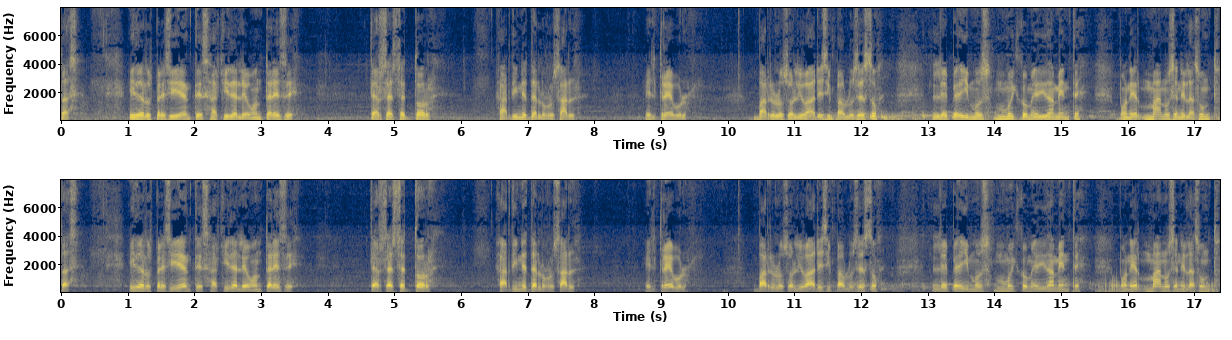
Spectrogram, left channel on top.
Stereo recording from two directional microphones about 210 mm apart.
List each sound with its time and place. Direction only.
0.0 s speech: 5° right (ahead or behind)
4.6 s a man's voice: 5° right (ahead or behind)
5.0 s speech: 15° right (ahead or behind)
